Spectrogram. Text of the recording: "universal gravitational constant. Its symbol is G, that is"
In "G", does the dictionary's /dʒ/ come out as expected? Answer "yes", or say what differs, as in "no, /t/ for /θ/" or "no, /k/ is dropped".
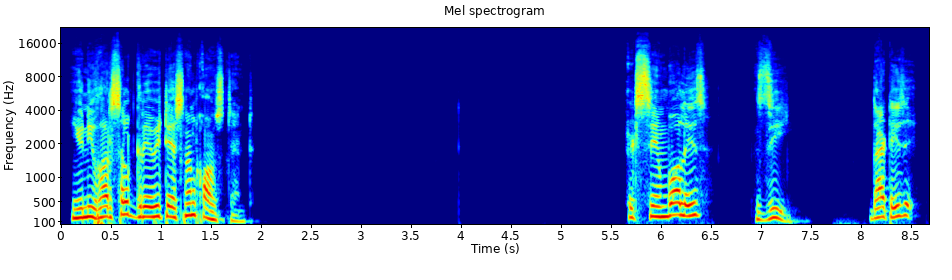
no, /z/ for /dʒ/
